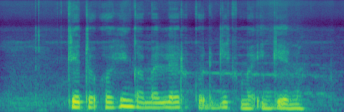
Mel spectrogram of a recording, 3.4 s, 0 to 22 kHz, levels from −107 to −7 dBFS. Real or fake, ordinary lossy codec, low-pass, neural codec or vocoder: fake; none; none; vocoder, 44.1 kHz, 128 mel bands, Pupu-Vocoder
